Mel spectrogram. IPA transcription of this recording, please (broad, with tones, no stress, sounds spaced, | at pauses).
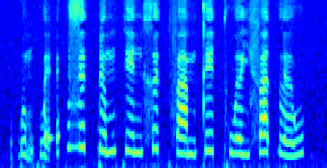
ɓ o̰˧˨ m k w ɛ̰˧˨ ʔ | z ə˦˥ t̚ ɗ ə˨˦ m k e˧ n x ə˦˥ t̚ f a˧ m t̪ e˦˥ t̚ k w ə˧ j f a˦˥ t̚ l ə˨˦ w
